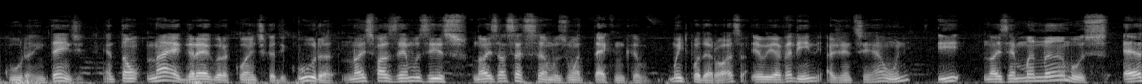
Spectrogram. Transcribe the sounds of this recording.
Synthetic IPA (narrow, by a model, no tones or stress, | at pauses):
kuɾɐ̰ḛ̃t̪ẽnd͡ʒɪḛ̃nt̪ɐ̃w̃nɐeɡɾɛɡoɾɐkwɐ̃nt͡ʃi̥kɐd̪ɪkuɾɐ̰nɔsfazẽmʊzisʊ̥nɔjzasɛsɐ̃mʊzũmɐt̪ɛknikɐmũj̃t̪ʊ̥pod̪eɾɔzɐ̰ʔewiɐvelĩnɪ̰ʔɐ̰ʒẽnt͡ʃ̪ɪ̥sɪheũnɪ | ɪ | nɔjzemɐ̃nɐ̃mʊzɛ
